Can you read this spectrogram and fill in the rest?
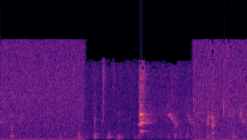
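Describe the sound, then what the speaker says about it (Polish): Jersey hens in a farmyard let out a few soft, scattered clucks, faint and close, broken by a short moment of near silence. "Kury, które tutaj widzimy, należą do gatunku jerseyów."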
